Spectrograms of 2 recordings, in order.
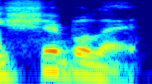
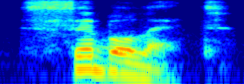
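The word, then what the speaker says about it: shibboleth: and other Israelites so they say to him now say shibolet and he said CET for he could not frame to pronounce it right you know like in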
